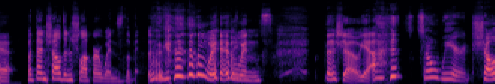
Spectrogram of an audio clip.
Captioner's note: laughter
